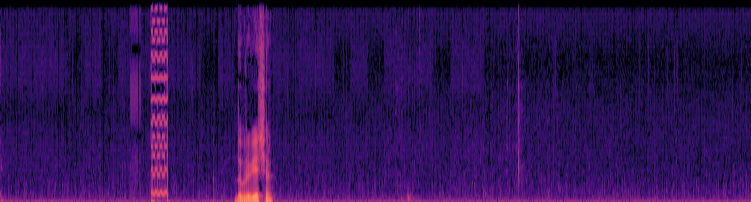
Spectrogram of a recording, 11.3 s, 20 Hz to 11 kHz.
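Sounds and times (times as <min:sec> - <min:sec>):
quiet hiss: 0:00.0 - 0:11.2
telephone electronic ring for incoming call: 0:02.3 - 0:02.6
speech: 0:03.5 - 0:04.2.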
